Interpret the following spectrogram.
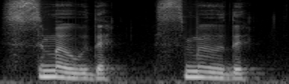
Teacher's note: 마지막에 오는 th인데 울림이 생겨요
